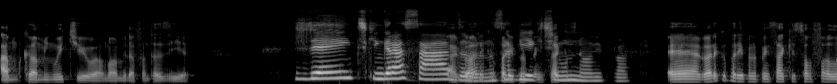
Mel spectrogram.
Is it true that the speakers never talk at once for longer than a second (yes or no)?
no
